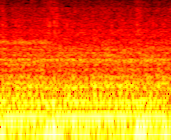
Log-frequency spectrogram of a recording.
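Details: Subaru Outback with an intermittently failing fuel pump: a low, uneven, rough rumble that stays flat or nearly stalls when the gas pedal is pressed, with foul-smelling exhaust.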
